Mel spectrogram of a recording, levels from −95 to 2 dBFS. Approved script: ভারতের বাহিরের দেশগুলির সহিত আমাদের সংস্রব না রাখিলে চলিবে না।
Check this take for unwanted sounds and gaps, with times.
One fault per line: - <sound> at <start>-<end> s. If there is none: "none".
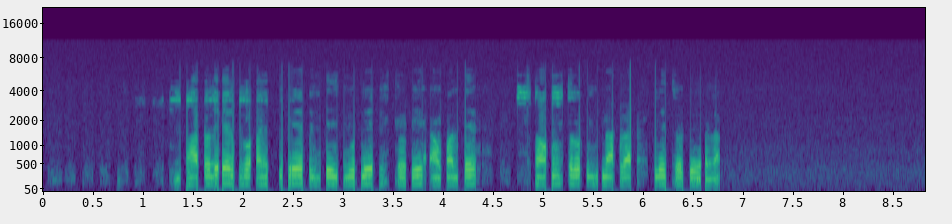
none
